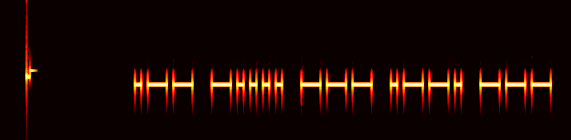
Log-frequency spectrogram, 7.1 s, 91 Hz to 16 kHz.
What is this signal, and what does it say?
Morse code, heard as a keyed tone, about 15 wpm, 700 Hz. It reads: W6OPO
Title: K1USN SST QSO Practice - 15wpm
